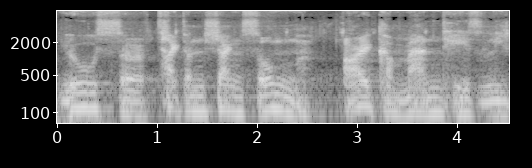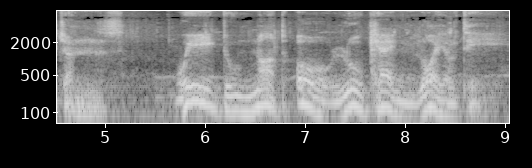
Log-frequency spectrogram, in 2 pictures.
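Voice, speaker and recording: A man playing an ancient, solemn, stoic keeper of time in a video game, speaking in measured, formal, grave lines. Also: on the low side, animated, creaky, soft background music, heavily acted. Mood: grave, calm. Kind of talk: video game fight intro dialogue.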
